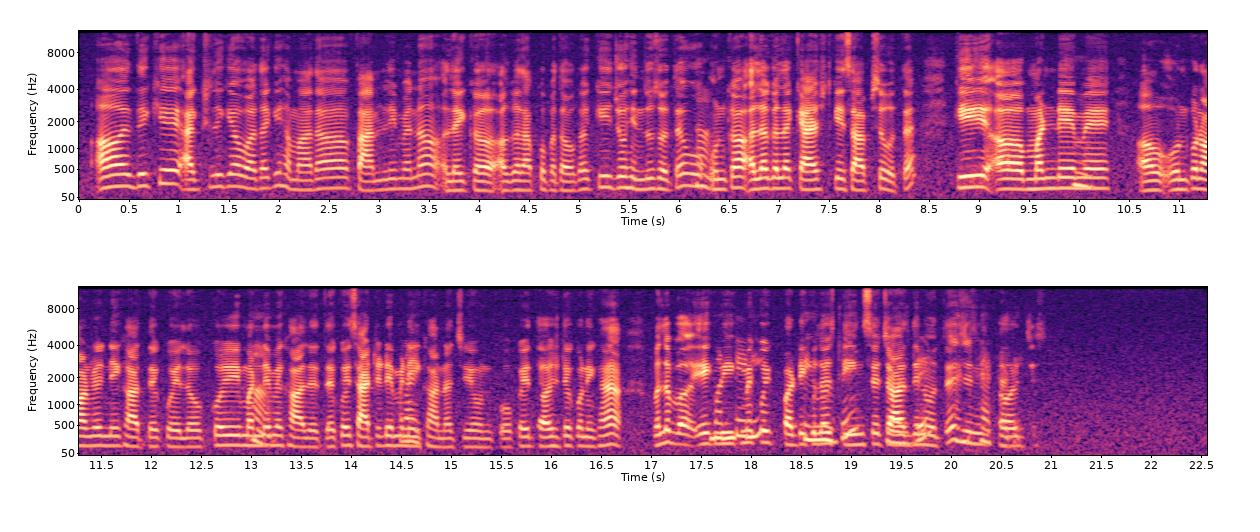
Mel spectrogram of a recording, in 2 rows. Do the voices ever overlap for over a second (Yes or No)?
Yes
